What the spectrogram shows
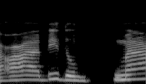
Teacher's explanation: तनवीन के बाद मीम आ रहा है इदगाम माल गुना होगा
